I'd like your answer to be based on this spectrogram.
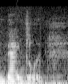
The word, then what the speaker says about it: Magdalen: You can walk around it at Magdalen College, which is the way the British say Magdalen. Magdalen, as in Mary Magdalene.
